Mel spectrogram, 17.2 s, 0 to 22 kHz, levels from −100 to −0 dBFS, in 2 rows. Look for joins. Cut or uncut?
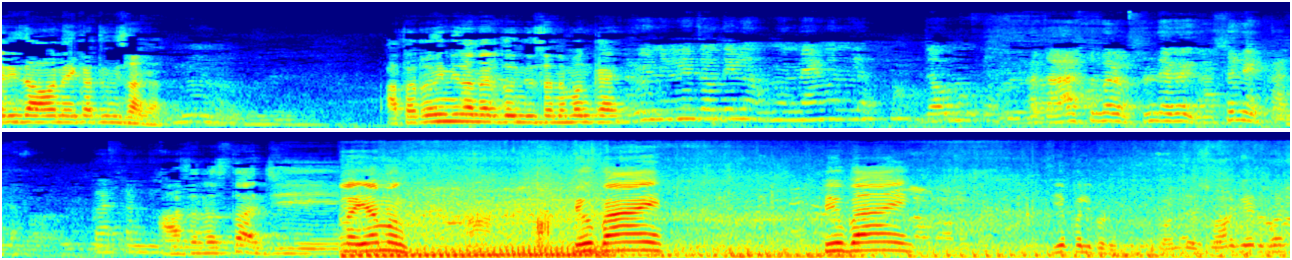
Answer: cut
